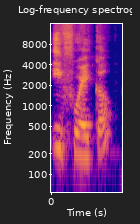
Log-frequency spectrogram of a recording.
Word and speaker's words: Ifueko: her respect okay say you're right okay jordan ifueko and this book follows a girl named tarasai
